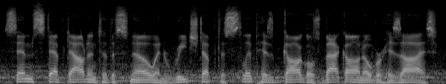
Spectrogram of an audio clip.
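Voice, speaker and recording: A male narrator reads a story in a fairly low voice. His scripted audiobook delivery sits over clear background music. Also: moderate pace. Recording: music behind the voice.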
